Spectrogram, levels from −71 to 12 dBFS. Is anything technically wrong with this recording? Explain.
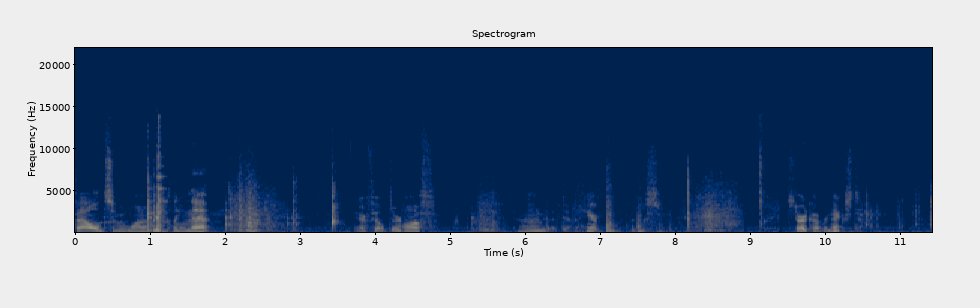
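Yes, compressed frames are skipped at 1.22, 3.22, 4.33–4.35, 6.26, 7.49 and 9.74–9.76 s. The decoder drops whole frames, which fits a 23.2 ms frame, and the audio jumps ahead by roughly 0.2, 0.7, 0.2, 0.3, 0.15 and 0.07 s. Each join is heard as a sudden jump forward in the audio.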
